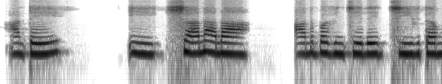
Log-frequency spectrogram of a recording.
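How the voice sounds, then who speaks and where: A woman reading scripted motivational narration in measured short phrases with frequent pauses. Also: fairly high pitch, monotone, no room sound. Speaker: narrator of motivational spiritual quotes.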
